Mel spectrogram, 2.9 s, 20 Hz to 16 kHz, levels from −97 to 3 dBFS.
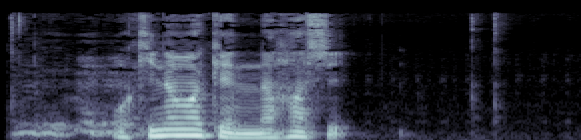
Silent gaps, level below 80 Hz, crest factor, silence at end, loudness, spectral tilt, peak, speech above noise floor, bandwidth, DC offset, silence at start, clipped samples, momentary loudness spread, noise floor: none; -46 dBFS; 20 dB; 1.2 s; -19 LUFS; -5.5 dB/octave; -2 dBFS; 45 dB; 11.5 kHz; under 0.1%; 0.05 s; under 0.1%; 20 LU; -63 dBFS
